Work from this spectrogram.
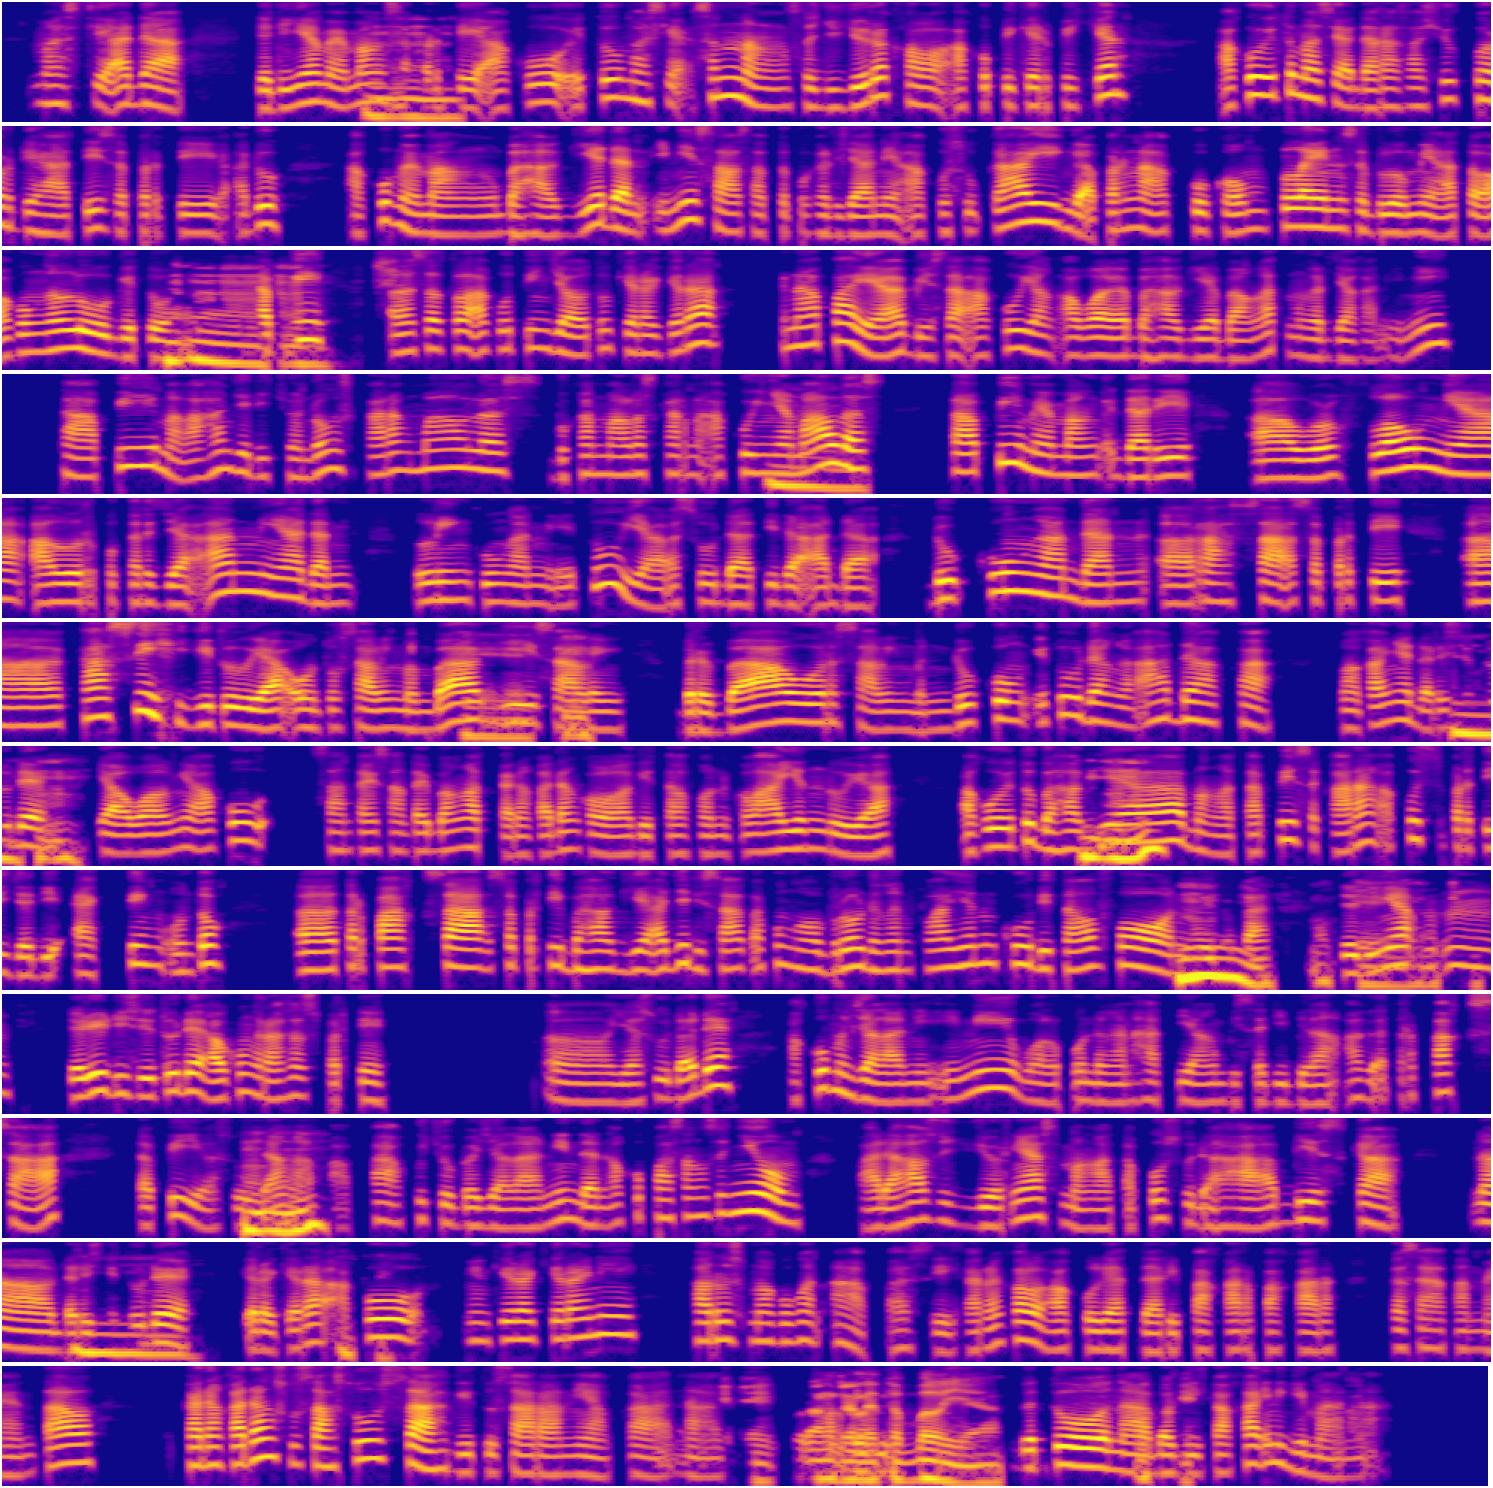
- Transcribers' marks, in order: tapping; in English: "workflow-nya"; other background noise; throat clearing; unintelligible speech; in English: "relatable"
- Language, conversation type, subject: Indonesian, advice, Bagaimana cara mengatasi hilangnya motivasi dan semangat terhadap pekerjaan yang dulu saya sukai?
